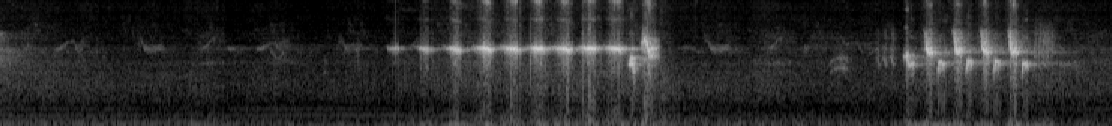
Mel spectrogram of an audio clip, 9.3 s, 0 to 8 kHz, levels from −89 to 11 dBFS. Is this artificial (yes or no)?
yes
